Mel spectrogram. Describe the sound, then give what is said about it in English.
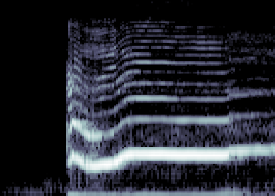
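A person imitates a wolf howl: one loud, sustained note that dips briefly in pitch, then holds steady and bright for over a second with no talking. “Now that I think about it, I'm like, this doesn't sound anything like a wolf.”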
